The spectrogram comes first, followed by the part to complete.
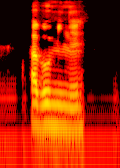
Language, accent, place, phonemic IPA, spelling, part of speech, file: French, France, Lyon, /a.bɔ.mi.ne/, abominé, verb, LL-Q150 (fra)-abominé.wav
- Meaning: past participle of abominer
